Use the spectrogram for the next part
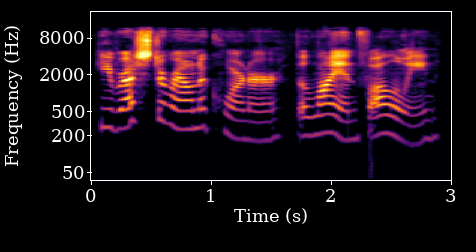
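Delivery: ordinary delivery, nothing marked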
